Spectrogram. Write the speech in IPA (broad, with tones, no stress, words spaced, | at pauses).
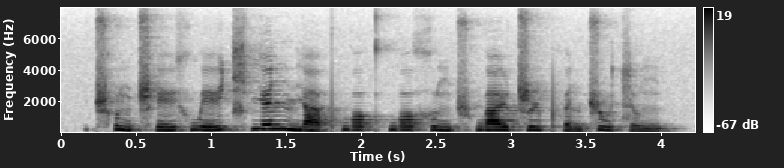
ʈ͡ʂʰʊ˥˨ŋʈ͡ʂʰe˨˦ɪ̯ xwe˨˦ɪ̯t͡ɕʰjɛ˦nn̪jä˨˩ pʰwɔ˦kʰwɔ˦ xʊ˥˨ŋʈ͡ʂʰwa˦ɪ̯ʈ͡ʂɻ̩˦ pʰə˨˩nʈ͡ʂu˥˨t͡sʊ˨˩ŋ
